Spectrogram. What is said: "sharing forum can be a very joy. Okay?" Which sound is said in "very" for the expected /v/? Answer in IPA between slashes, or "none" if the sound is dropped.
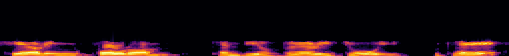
/v/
